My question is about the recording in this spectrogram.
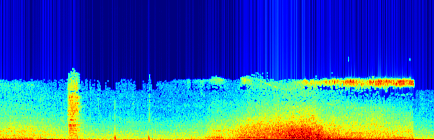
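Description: A four-cylinder car drives along and takes corners, its engine a steady low hum whose pitch gently wavers. The sound swells briefly to a louder surge near the middle before settling back.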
